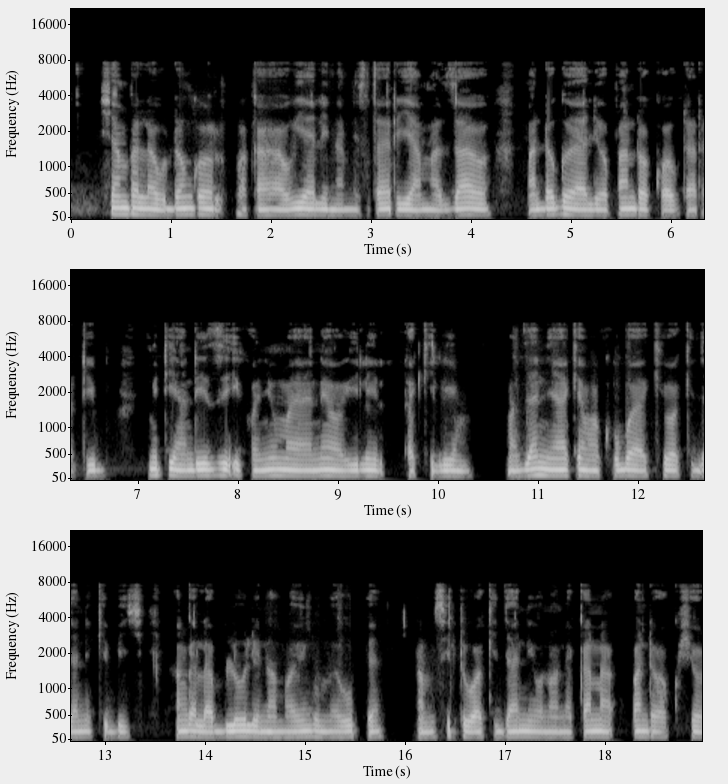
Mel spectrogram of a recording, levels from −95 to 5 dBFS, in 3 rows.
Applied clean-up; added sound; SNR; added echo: neural mask model Resemble Enhance denoiser.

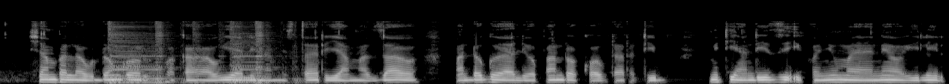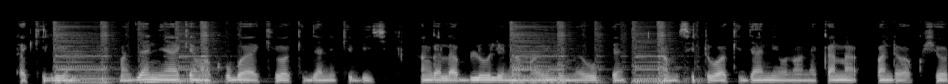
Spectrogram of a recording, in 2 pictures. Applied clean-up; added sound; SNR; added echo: none; Guitar; 10 dB; none.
